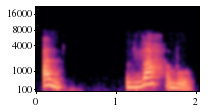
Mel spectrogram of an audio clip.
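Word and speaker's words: الذهب: আজ জাহাবু, স্বর্ণ, জাহাবু, আজ জাহাবু, আজ জাহাবু। তাহলে লামটা গিয়ে যার সাথে মিলে যা দুইটা বানাই দিছে, তাই না? এই জন্য যার উপরে সাদ্দা দিয়েছে, আজ জাহাবু।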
